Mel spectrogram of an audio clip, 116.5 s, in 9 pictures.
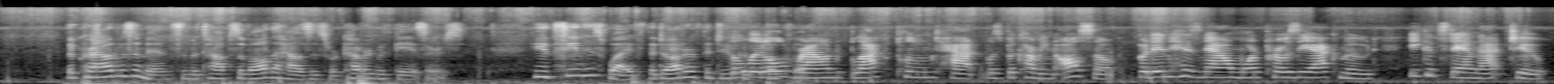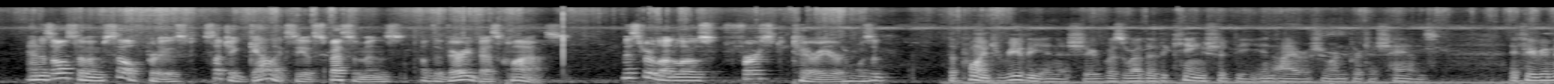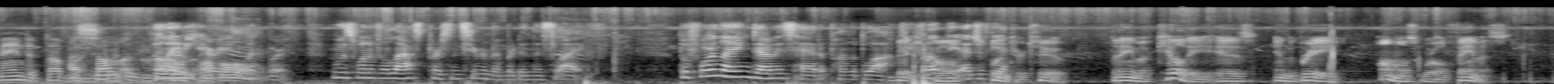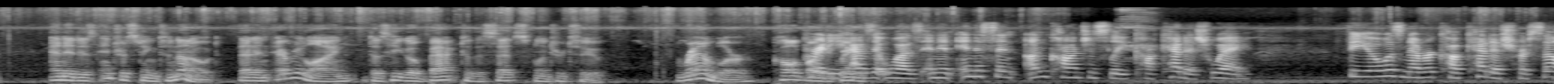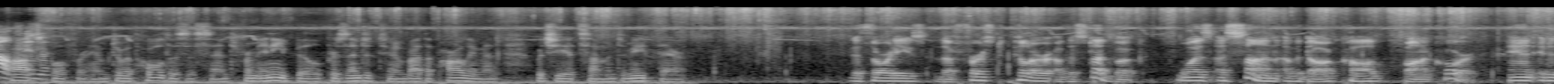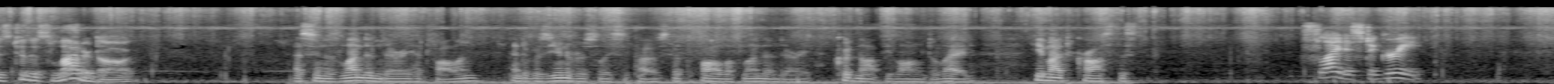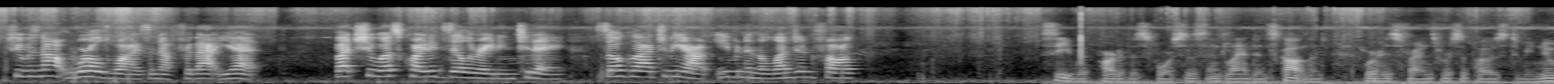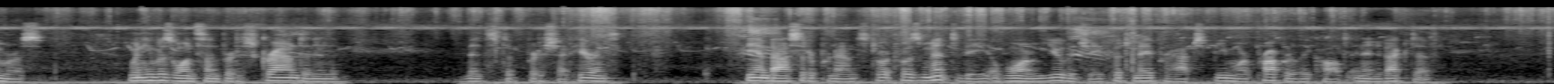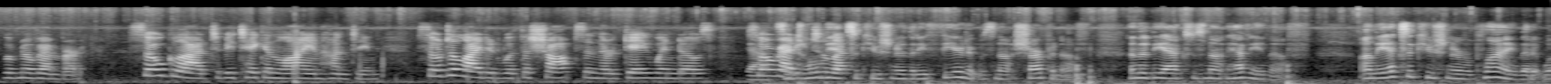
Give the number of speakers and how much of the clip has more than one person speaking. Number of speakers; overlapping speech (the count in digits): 5, about 5%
